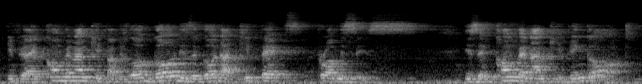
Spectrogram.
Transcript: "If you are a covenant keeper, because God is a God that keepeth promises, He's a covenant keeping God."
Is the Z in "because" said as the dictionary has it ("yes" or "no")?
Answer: no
